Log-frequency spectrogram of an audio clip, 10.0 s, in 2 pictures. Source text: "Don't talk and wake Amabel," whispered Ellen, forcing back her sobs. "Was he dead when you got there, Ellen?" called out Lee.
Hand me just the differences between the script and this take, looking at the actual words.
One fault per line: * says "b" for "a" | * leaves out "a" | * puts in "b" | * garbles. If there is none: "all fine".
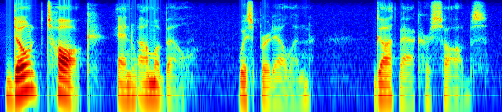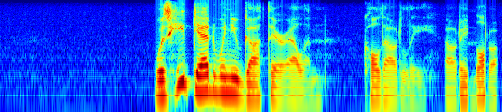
* leaves out "wake"
* says "got" for "forcing"
* garbles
